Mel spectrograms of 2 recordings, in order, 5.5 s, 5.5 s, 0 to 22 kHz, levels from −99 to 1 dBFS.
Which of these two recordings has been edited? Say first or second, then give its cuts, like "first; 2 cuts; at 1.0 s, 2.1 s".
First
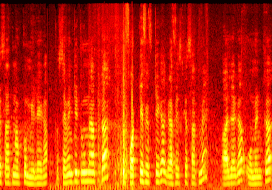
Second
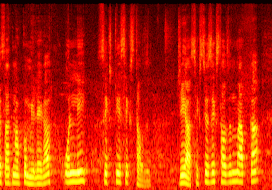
first; 1 cut; at 0.9 s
